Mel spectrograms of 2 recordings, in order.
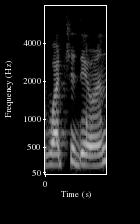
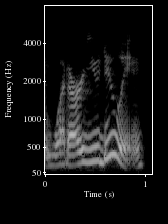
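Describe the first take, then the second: First: The words run together and one word drops out. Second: Every word is said fully and separately. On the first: The speaker calls it right. "That's a pretty common way of saying it" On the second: The speaker calls it wrong. "more natural than what are you doing?"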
